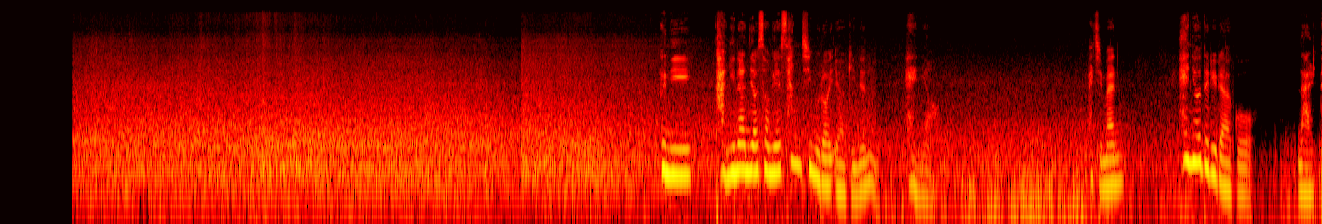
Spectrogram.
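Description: Waves crash and roar against rocks outdoors.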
